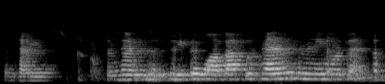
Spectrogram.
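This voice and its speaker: A woman with a hoarse voice from a cold, explaining her work to a class in a conversational way with plenty of ums. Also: on the high side, normal speed. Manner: conversational, explanatory, with frequent fillers. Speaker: county election official giving a class. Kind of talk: informal lecture. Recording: echoey room, mic far off, dull sound.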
